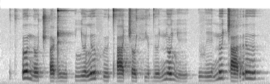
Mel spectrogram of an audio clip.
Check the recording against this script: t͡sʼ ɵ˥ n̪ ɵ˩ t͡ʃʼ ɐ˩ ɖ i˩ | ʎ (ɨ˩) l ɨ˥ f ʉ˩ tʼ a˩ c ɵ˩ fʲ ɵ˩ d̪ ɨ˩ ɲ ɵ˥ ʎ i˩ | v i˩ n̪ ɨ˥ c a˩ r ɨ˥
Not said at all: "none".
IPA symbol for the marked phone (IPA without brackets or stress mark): ɨ˩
